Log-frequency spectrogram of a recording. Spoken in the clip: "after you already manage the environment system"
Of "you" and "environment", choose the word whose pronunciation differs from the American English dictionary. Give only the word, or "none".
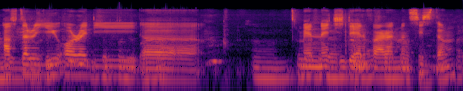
none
